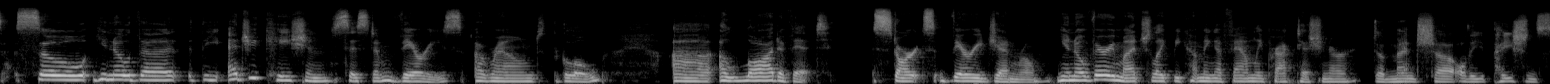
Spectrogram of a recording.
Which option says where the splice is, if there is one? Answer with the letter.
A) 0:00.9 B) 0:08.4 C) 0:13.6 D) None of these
C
